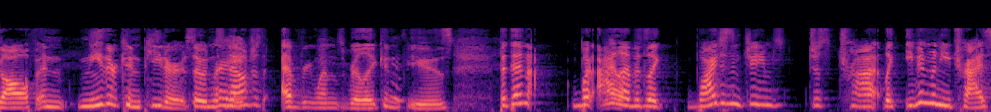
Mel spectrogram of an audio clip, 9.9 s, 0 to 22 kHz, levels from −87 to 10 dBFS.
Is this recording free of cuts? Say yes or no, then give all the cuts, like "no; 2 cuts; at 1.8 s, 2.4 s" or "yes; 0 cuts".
yes; 0 cuts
